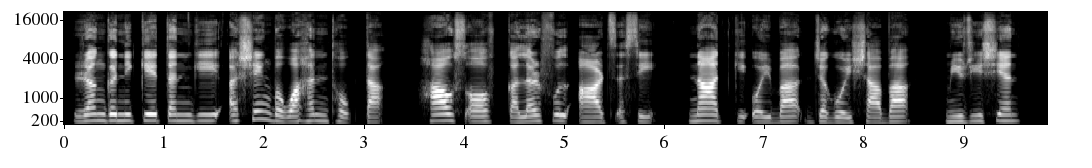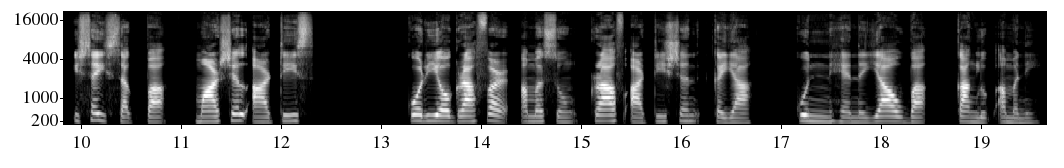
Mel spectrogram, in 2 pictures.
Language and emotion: Manipuri, neutral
